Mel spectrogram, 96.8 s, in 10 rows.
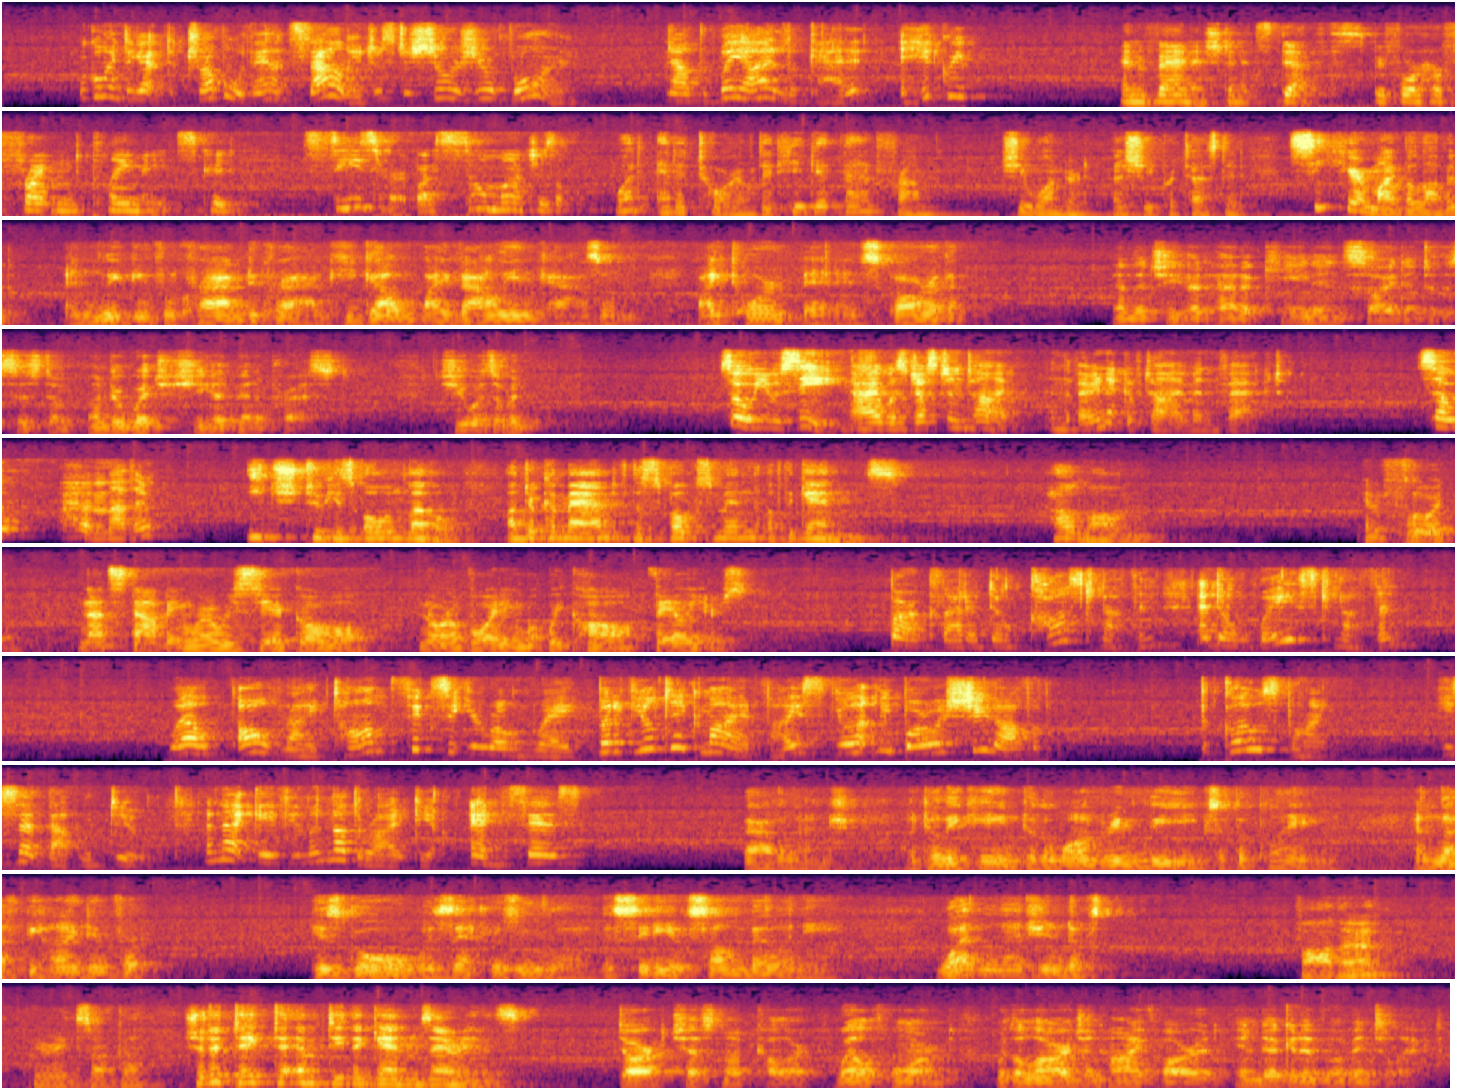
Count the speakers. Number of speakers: eight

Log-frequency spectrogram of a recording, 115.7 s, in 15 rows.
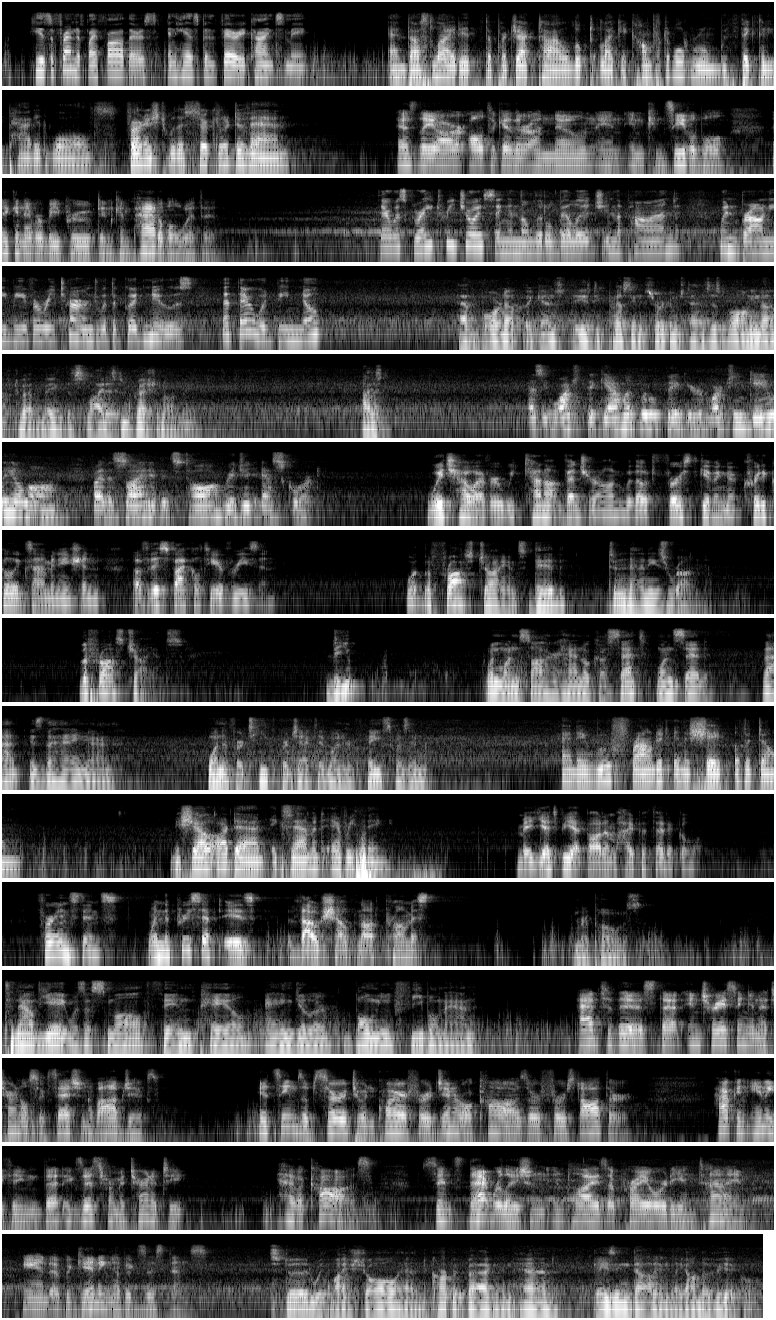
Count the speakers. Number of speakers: nine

